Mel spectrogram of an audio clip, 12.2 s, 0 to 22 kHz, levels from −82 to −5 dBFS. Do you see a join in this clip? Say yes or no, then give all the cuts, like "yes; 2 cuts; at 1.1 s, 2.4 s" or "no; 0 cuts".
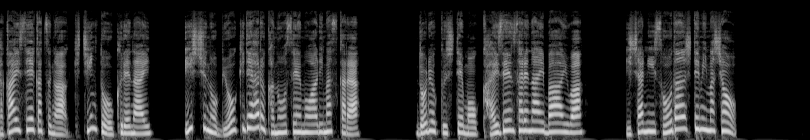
no; 0 cuts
